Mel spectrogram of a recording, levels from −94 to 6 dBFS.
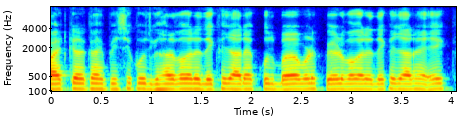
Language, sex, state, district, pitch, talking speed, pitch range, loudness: Hindi, male, Punjab, Fazilka, 135 Hz, 325 wpm, 135-140 Hz, -19 LUFS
